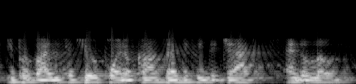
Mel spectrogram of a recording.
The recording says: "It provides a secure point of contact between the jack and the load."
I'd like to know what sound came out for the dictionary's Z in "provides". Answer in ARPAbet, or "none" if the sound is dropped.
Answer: none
